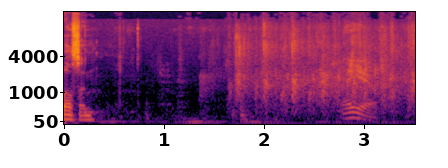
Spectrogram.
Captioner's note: applause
